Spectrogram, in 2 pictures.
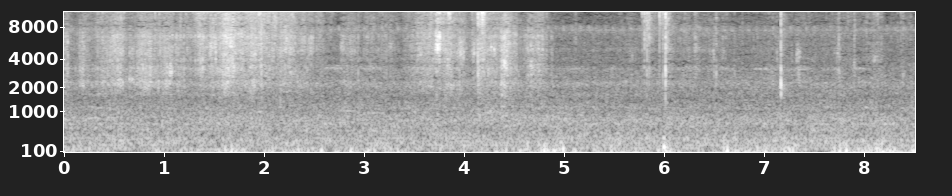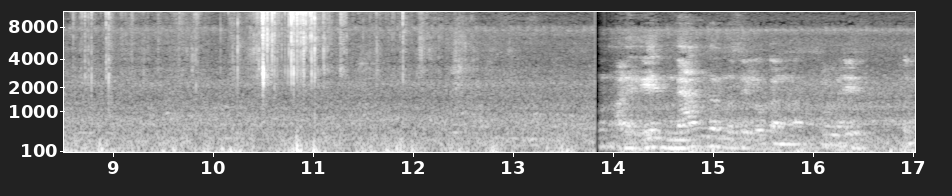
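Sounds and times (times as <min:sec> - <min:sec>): vegetable stems snapping and crunching: 0:00.0 - 0:04.9, 0:05.7 - 0:12.6
low rumbling background: 0:00.0 - 0:17.0.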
